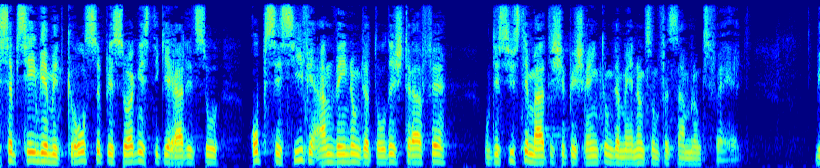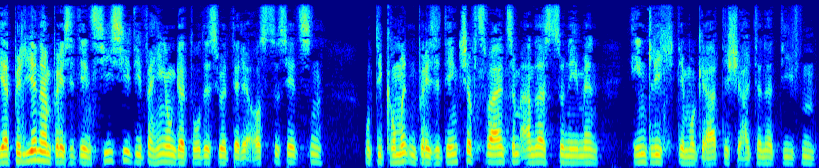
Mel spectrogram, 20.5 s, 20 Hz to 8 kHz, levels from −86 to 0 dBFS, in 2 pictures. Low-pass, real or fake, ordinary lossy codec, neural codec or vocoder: 7.2 kHz; real; none; none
